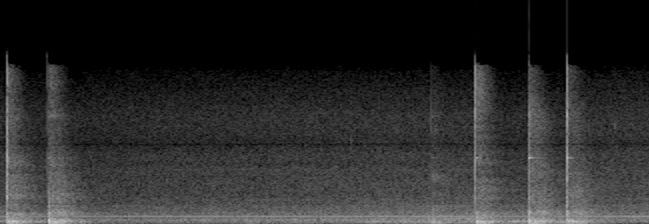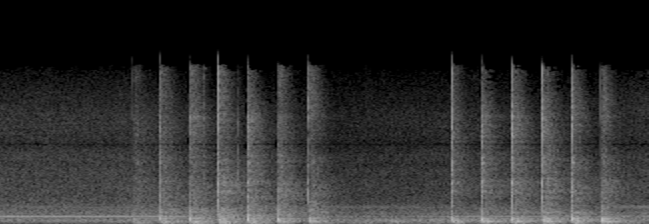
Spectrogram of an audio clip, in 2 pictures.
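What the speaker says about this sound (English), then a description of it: "Now it's time to chisel out where the latch is going to sit." Hammer striking a chisel to cut a latch recess into a door edge: sharp, close wooden knocks, single blows at first, then quick runs of five or six evenly spaced strikes, alone with no talking.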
